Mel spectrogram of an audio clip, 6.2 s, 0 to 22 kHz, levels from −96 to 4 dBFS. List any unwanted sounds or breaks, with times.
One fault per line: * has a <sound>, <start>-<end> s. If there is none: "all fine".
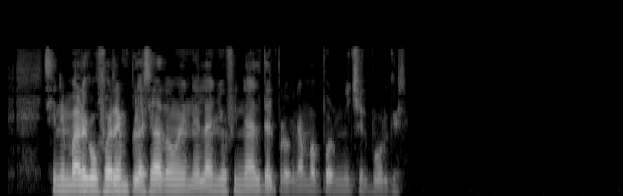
all fine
